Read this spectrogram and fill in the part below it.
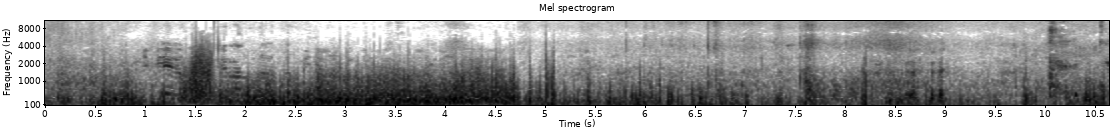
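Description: Small waves lap on the shore.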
